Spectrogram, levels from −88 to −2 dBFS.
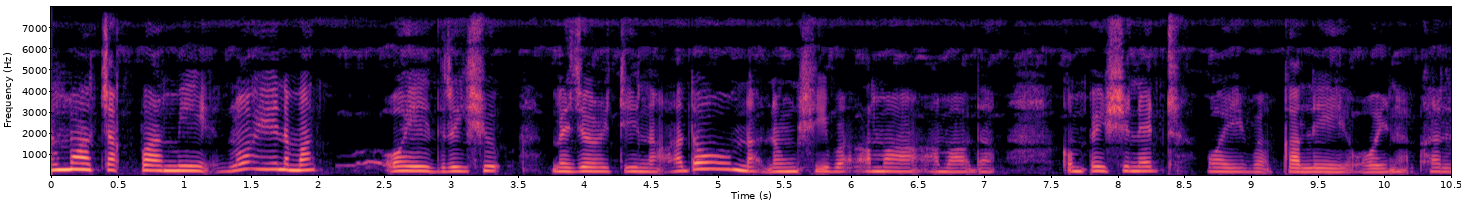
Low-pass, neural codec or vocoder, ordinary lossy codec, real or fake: none; codec, 16 kHz, 8 kbps, FreqCodec, larger model; none; fake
